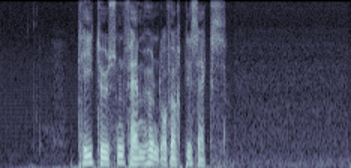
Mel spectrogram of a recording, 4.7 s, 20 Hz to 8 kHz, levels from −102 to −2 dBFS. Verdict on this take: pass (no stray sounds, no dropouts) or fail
pass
